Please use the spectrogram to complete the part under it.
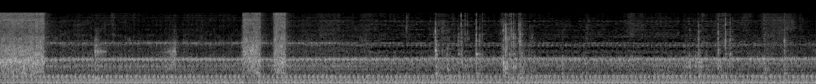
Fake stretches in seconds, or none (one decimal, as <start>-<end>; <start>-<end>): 0.0-3.7; 7.4-8.2

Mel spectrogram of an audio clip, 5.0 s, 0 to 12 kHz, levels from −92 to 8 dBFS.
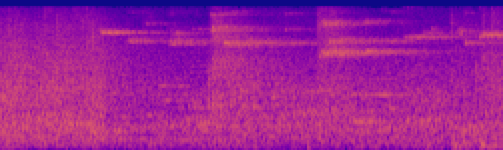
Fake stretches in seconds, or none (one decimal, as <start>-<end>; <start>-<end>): none

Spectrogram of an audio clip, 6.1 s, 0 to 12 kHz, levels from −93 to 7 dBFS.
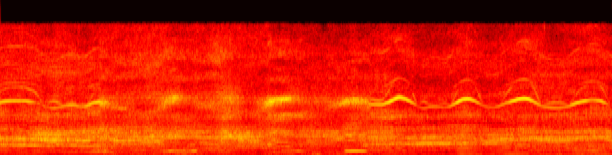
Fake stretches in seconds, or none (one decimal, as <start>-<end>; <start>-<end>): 1.0-3.7

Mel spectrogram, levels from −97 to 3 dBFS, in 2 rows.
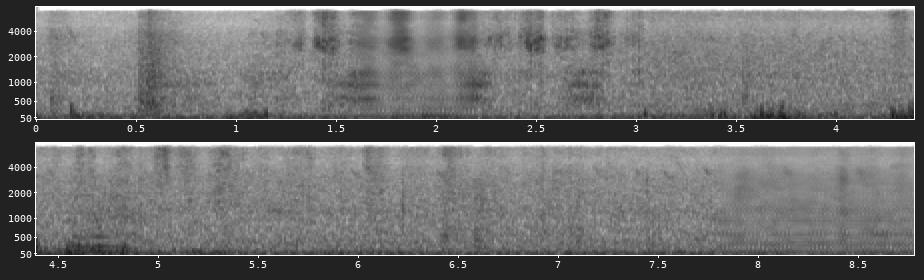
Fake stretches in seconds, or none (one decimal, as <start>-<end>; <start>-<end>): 1.6-2.2; 7.8-8.8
